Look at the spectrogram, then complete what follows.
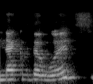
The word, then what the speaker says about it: neck of the woods: neck of the woods, usually this of the V sound kind of disappears because V's are hard to pronounce. So we tend to say neck of the woods. Neck. This of becomes just the vowel sound.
